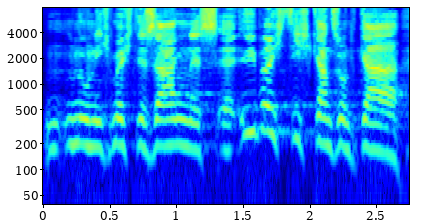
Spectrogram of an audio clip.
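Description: Flustered high-voiced anarchist orator in a hall. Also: male voice, animated, fairly bright tone. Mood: evasive, uneasy. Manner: declamatory, halting when cornered. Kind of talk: German radio play acting. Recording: echoey hall with long reverb.

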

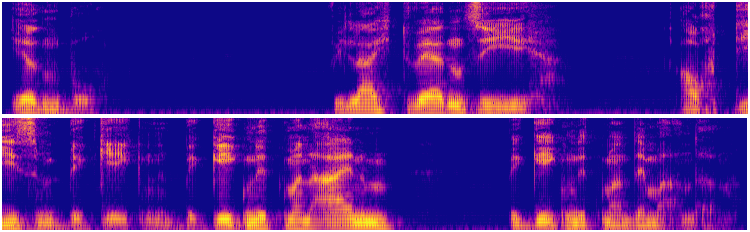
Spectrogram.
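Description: Low-voiced, brooding intellectual writer. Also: male voice, lively intonation, a bit bright. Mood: intense, philosophical. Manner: emphatic, philosophising, deliberate. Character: brooding male writer, intellectual, slyly malicious. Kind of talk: radio play acting.

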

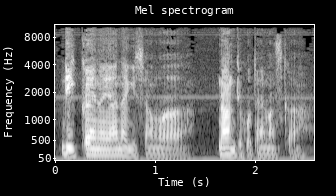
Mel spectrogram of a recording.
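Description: A man voicing a grumbling teenage tennis player in a flat mutter, in anime radio show style. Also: sits low, normal speed, heavy background noise, pitched below the performer's own voice. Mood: gloomy muttering.

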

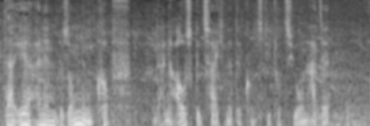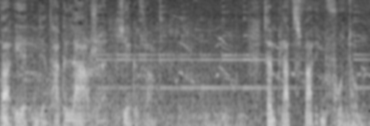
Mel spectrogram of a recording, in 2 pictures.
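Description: A man narrating a literary radio drama in a measured storytelling manner, reading from a script. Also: a bass voice, expressive, noisy background. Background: music behind the voice.

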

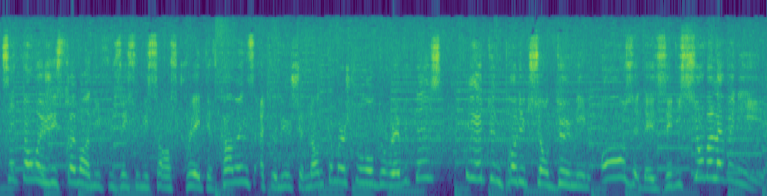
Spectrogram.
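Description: A man's voice: very high-pitched, animated, a little fast, hardly any pauses, music in the background. A man reading scripted credits as the announcer of a radio show.

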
